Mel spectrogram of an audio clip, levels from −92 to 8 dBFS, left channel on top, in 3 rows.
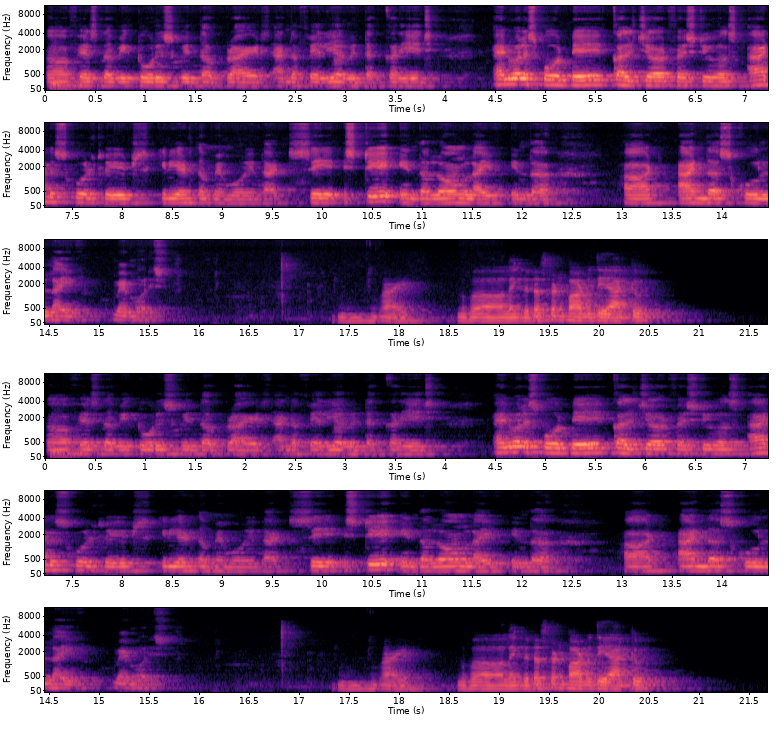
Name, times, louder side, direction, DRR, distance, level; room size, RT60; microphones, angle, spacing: voice 1, 0.0-3.9 4.5-12.5 13.0-14.7 15.1-15.6, left 3 dB, 60° left, 9 dB, 0.7 m, -27 dB
voice 2, 17.4-18.1 18.6-20.5, left 1 dB, 10° left, 3 dB, 0.5 m, -30 dB
12.0 x 5.3 x 3.6 m, 0.80 s
head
